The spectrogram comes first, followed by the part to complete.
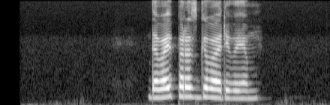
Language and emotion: Russian, neutral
